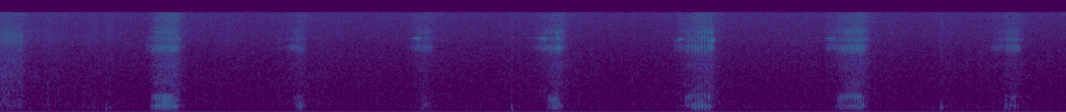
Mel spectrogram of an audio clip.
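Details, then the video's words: Cavalier King Charles Spaniel snores, snores, snores: short, rough, nasal snorts of varying strength repeating roughly every one to one and a half seconds, with louder deep rattles now and then, otherwise quiet. "Cavalier King Charles Spaniel - snores, snores, snores"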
